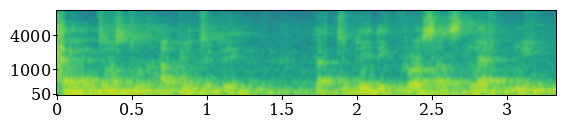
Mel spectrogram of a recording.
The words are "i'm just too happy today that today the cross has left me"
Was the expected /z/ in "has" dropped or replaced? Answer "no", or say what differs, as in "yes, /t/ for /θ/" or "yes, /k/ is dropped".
yes, /s/ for /z/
